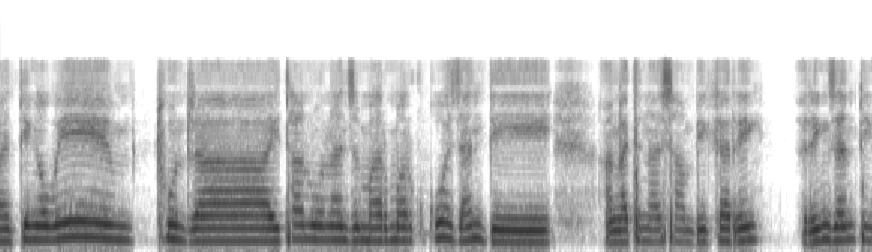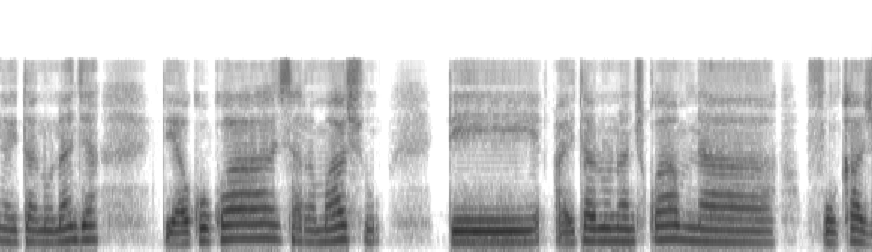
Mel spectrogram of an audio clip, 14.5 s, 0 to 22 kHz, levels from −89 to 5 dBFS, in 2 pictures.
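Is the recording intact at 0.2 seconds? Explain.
No, the speech sounds grainy and rough at 0.2 s, as throughout, with nothing above 8.2 kHz, likely Opus compression filling starved bands with noise, fitting roughly 16 kbps.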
